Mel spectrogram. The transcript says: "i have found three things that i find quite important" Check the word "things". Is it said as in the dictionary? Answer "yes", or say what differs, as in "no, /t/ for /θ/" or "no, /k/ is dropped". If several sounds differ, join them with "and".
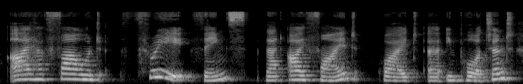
yes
